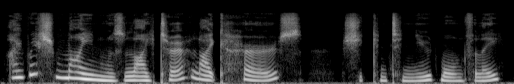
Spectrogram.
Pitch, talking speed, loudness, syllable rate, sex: 225 Hz, 115 wpm, -18 LUFS, 3.5 syllables/s, female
